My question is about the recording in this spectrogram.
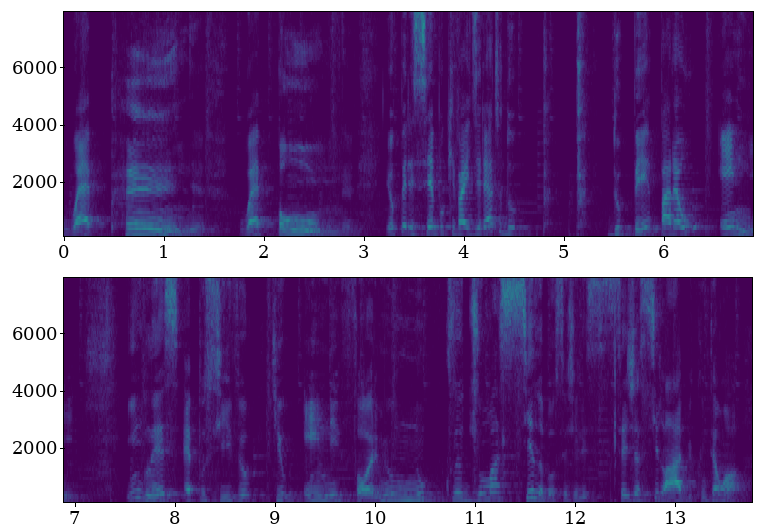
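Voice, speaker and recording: A woman teaching English pronunciation, explaining sounds and repeating them slowly to demonstrate. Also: mid-range voice, a little mellow. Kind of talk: explanatory lesson narration.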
